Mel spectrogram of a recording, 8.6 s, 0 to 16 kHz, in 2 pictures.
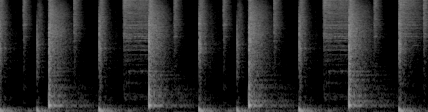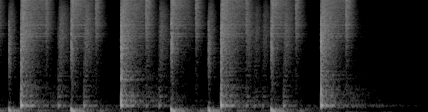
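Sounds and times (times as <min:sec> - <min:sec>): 
drums with stereo room reverb: 0:00.0 - 0:08.0.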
